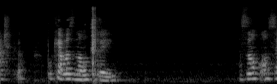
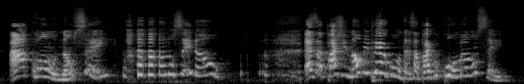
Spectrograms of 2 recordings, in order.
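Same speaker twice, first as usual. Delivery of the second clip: higher, laughing mock dialogue; playful laughing reply; 8 semitones higher than usual. Pastor acting out being asked how, laughing. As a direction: toss off the answer with a laugh.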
